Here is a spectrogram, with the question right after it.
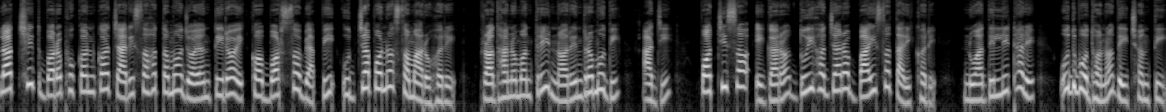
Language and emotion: Odia, neutral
